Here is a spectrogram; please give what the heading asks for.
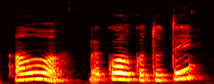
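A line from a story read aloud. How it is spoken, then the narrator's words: Father's joyful call. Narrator (Ukrainian): радісно обізвався батько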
